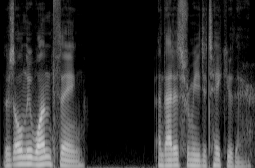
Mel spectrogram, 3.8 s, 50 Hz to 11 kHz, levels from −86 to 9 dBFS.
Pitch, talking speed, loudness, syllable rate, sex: 105 Hz, 220 wpm, -19 LUFS, 6.8 syllables/s, male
